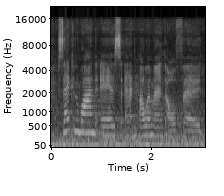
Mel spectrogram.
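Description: A woman speaks with noticeable background noise. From Poland. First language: Polish. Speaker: community organization leader. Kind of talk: prepared presentation. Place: street. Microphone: camera far.

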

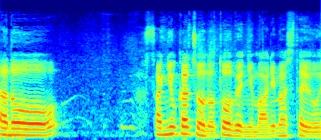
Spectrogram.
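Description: Fairly high in pitch, a man speaks at a moderate pace with lively intonation. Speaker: town mayor. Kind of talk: formal council answer. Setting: council chamber. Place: meeting room. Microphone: podium.

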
